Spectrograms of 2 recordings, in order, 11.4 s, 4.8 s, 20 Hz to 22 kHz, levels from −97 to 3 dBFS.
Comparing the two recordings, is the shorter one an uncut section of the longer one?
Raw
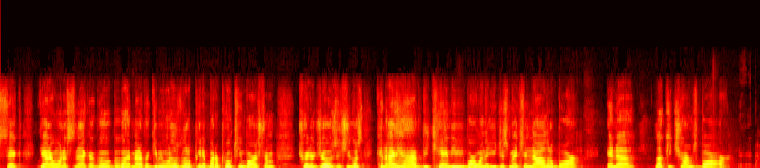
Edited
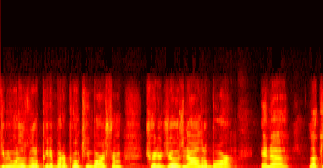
no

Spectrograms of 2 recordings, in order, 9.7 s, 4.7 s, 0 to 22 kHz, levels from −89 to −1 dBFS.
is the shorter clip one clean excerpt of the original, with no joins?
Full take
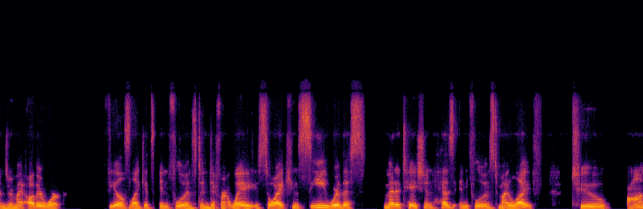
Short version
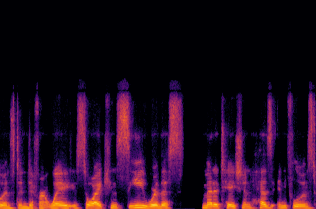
yes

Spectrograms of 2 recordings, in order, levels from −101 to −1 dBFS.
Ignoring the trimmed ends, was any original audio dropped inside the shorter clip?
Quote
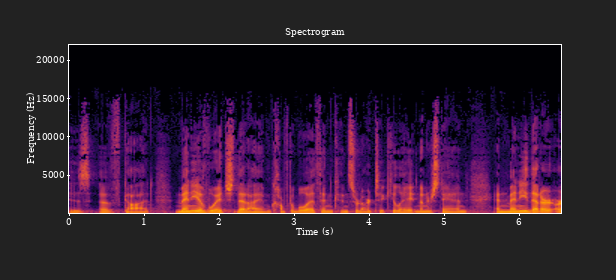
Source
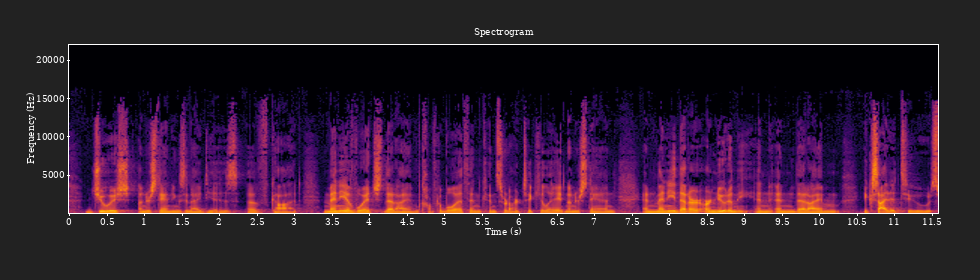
no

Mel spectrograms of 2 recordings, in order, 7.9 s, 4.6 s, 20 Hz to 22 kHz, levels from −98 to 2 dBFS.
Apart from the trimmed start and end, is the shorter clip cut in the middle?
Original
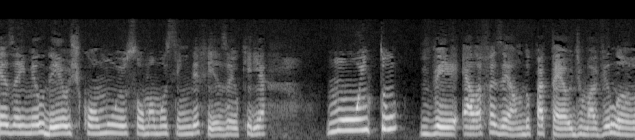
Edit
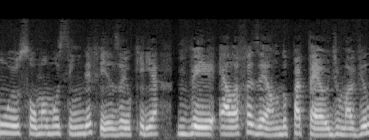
yes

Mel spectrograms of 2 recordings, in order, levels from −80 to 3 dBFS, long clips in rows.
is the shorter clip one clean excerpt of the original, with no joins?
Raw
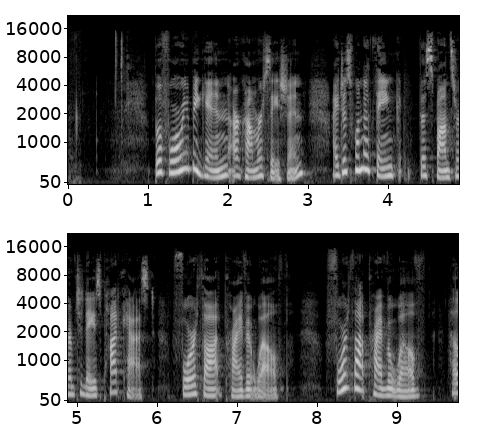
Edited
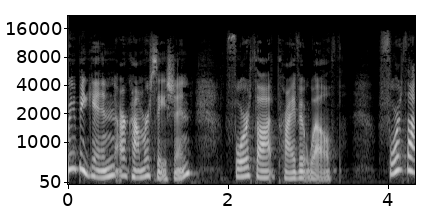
no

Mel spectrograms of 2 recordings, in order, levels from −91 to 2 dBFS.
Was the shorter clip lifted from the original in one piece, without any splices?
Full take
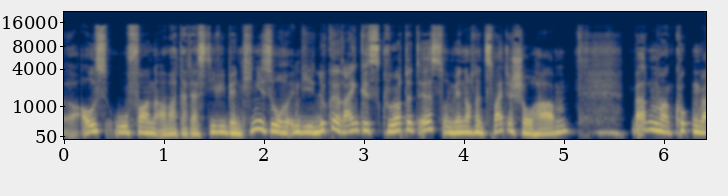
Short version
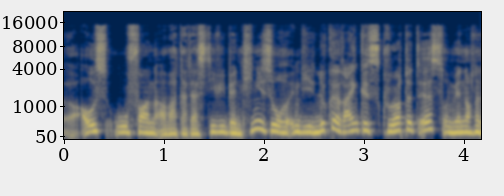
yes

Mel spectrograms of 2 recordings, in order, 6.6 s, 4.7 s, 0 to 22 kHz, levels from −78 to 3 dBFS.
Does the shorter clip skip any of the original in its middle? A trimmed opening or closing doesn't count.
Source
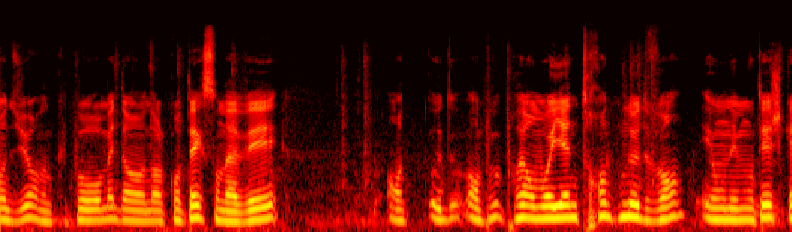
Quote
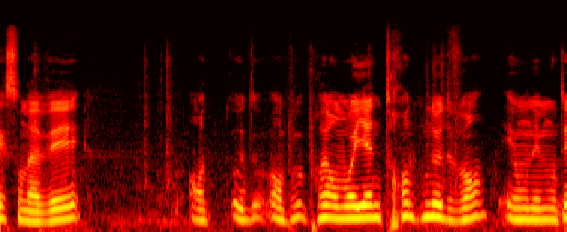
no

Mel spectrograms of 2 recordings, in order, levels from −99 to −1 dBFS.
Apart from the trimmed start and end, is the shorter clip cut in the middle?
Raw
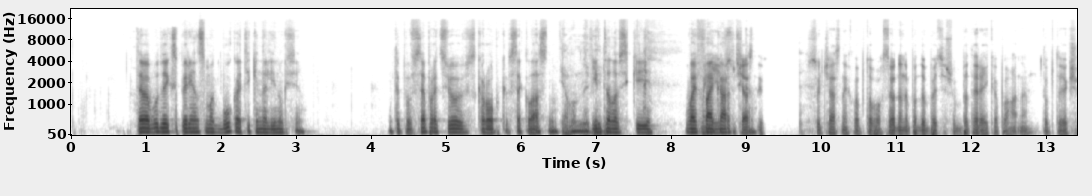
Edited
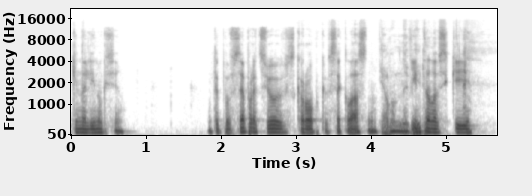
no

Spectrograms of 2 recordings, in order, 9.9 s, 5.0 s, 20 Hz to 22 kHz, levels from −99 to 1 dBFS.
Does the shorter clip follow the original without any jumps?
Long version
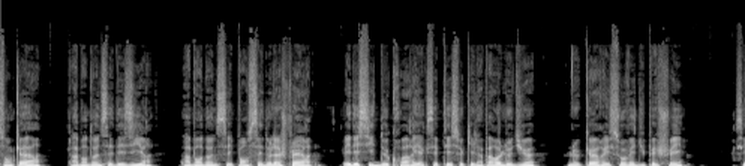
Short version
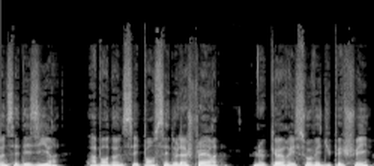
no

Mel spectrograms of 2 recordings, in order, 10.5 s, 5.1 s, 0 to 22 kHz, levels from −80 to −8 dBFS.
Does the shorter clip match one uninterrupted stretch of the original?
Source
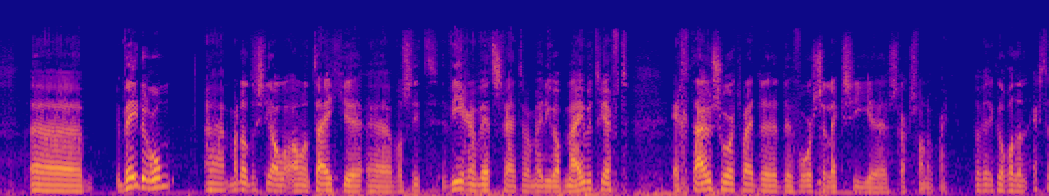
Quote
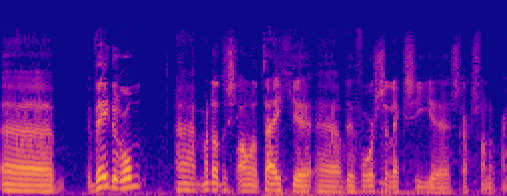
no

